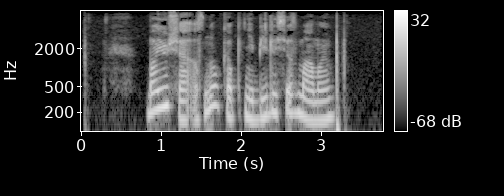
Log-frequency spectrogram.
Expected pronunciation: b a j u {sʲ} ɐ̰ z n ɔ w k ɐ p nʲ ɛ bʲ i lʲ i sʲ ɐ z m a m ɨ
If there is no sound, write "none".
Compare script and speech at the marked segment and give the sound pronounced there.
sʲ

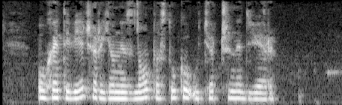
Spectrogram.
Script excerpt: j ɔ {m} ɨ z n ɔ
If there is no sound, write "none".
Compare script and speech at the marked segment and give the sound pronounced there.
n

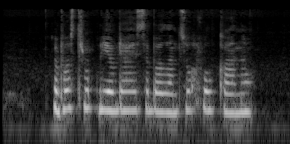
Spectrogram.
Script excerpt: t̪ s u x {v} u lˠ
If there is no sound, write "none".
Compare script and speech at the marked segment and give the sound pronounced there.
v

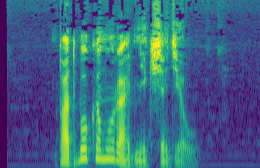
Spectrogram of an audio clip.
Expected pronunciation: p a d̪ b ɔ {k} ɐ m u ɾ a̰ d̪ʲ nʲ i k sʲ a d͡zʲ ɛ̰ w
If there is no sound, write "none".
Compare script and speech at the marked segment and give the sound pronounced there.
k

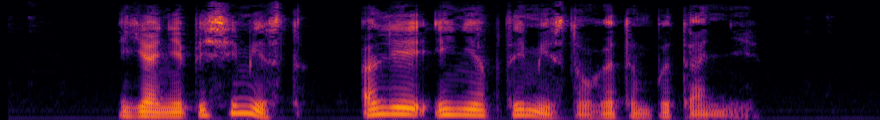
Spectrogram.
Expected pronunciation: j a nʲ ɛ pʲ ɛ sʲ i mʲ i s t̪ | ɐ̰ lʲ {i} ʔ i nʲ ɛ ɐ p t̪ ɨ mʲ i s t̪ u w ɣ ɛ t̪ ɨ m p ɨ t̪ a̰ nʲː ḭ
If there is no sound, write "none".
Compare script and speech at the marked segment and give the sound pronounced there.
ɛ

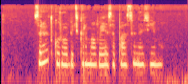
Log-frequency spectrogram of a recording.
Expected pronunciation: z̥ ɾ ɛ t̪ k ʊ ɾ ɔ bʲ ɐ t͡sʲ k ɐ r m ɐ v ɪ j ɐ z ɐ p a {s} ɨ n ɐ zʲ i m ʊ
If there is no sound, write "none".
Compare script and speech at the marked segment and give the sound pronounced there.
s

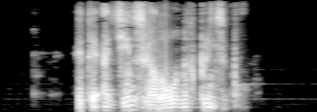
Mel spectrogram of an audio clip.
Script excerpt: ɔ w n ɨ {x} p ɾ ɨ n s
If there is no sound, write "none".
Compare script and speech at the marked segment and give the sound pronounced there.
x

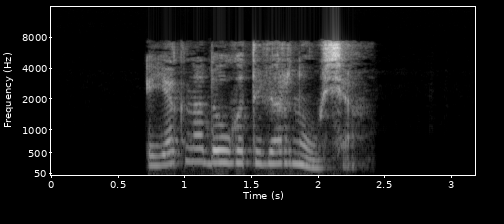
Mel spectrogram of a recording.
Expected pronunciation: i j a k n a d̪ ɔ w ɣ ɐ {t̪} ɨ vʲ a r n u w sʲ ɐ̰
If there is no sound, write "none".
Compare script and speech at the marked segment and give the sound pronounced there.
t̪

